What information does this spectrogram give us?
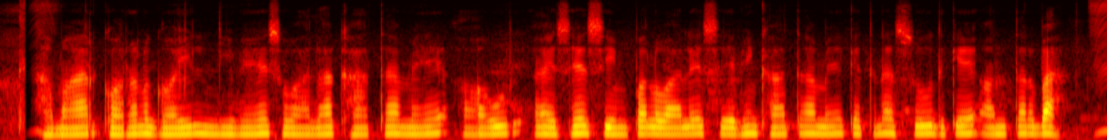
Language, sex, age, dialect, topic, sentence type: Bhojpuri, male, 18-24, Southern / Standard, banking, question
